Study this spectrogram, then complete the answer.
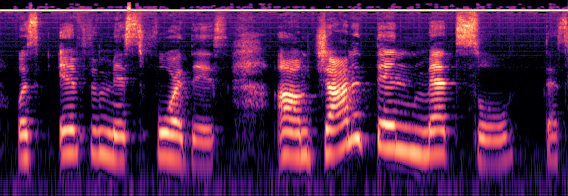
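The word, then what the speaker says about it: Metzl: the criminally insane was infamous for this jonathan metzel that's how you pronounce his name he's the author of the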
